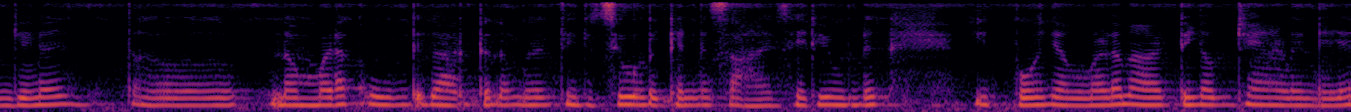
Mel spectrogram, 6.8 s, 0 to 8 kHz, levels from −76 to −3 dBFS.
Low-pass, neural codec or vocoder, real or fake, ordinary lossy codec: 7.2 kHz; codec, 16 kHz, 1 kbps, FunCodec, trained on LibriTTS, 50 frames a second; fake; none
